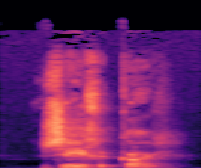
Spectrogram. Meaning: triumphal car
- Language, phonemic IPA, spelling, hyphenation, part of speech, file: Dutch, /ˈzeː.ɣəˌkɑr/, zegekar, ze‧ge‧kar, noun, Nl-zegekar.ogg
